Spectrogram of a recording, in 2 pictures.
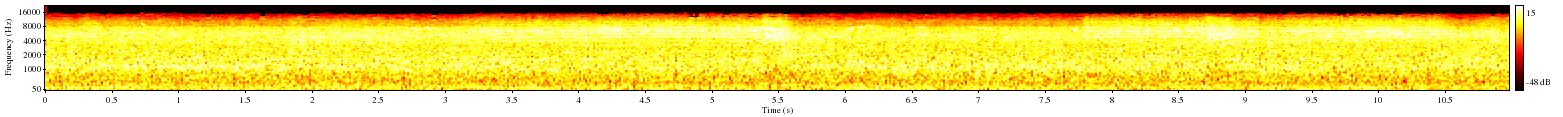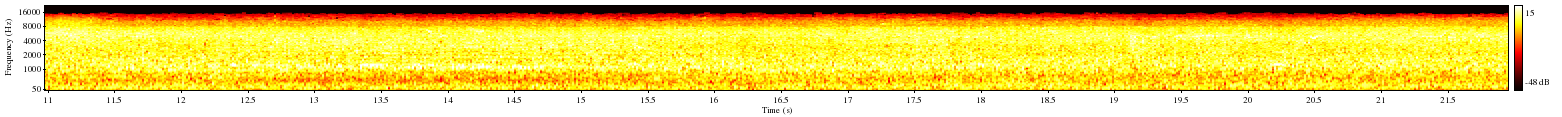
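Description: Industrial machinery roars loudly and steadily.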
